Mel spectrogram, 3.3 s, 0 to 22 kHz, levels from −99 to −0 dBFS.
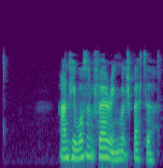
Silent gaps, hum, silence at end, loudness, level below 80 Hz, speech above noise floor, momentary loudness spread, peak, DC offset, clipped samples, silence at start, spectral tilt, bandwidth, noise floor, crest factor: none; none; 0.15 s; -24 LUFS; -68 dBFS; 55 dB; 8 LU; -6 dBFS; under 0.1%; under 0.1%; 1.2 s; -4.5 dB/octave; 7.6 kHz; -80 dBFS; 20 dB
